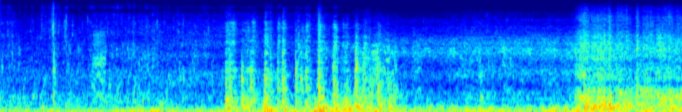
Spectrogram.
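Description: Wind buffeting the microphone over water moving along a canoe's hull, with two louder rushing bursts, about two seconds in and again near the end.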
